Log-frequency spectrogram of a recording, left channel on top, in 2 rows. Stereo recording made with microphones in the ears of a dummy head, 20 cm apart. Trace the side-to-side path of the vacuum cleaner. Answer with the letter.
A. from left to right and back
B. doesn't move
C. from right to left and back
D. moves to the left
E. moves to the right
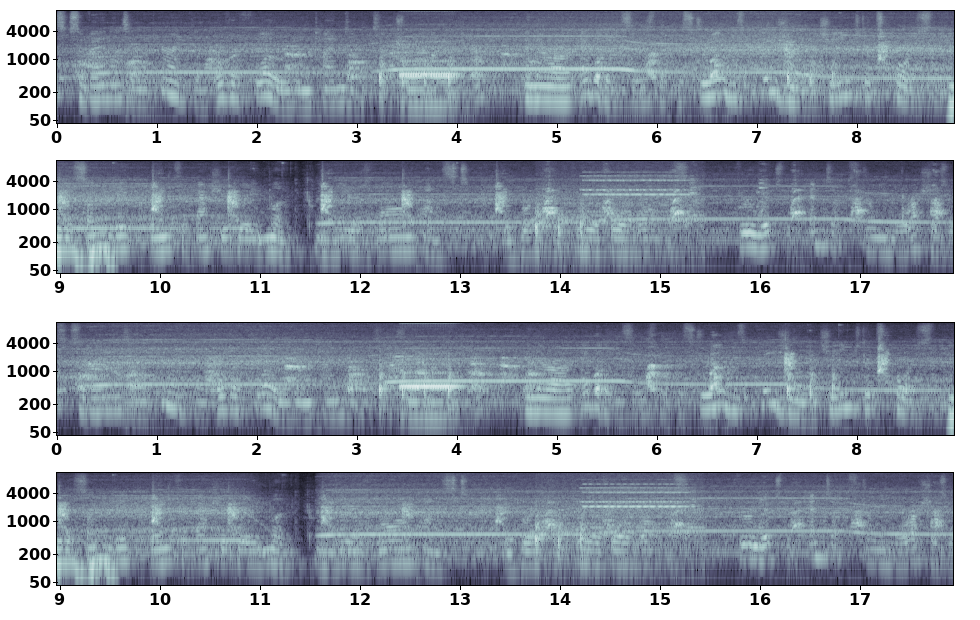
C.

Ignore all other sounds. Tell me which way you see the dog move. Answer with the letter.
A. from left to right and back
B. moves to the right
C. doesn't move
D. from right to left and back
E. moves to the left
E.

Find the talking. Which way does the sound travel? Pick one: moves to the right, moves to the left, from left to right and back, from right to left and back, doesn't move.
moves to the right.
